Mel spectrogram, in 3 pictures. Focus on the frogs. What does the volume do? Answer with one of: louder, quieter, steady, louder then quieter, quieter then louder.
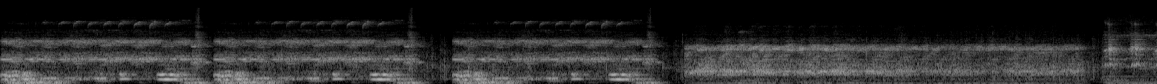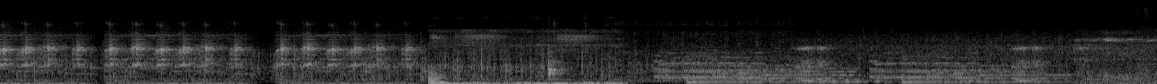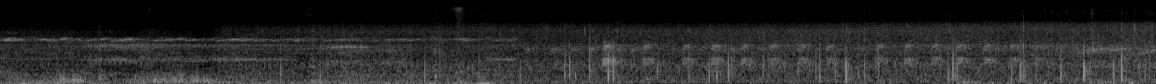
quieter.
